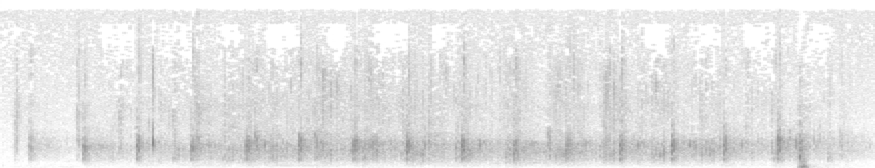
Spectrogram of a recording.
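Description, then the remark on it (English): An audience claps steadily throughout, a dense mass of hands with irregular sharp peaks and one louder clap near the end; no one speaks over it. “I got to have some water still clapping here.”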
